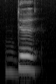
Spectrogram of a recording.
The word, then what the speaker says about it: deux: Con el número 2 es DE, DE, D, E, U, X. No pronunciamos la X en este caso, pero tenemos que hacer el sonido de E.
